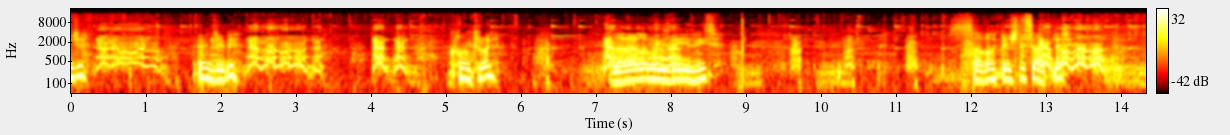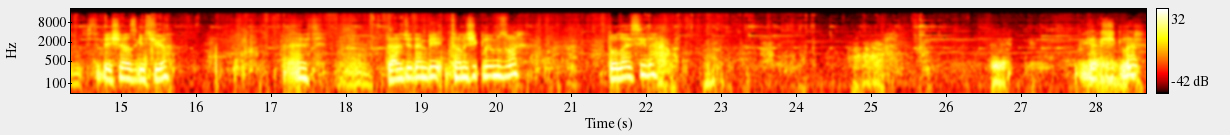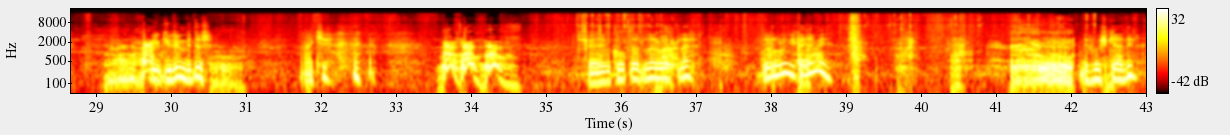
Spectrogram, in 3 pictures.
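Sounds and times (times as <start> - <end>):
sheep bells ringing: 0.0 - 43.0
dog growling: 12.9 - 14.6, 17.9 - 18.6, 22.2 - 24.0, 30.5 - 31.0, 39.7 - 42.2.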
